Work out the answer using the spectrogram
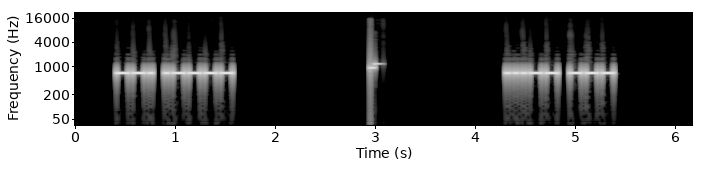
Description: Morse code, heard as a keyed tone, about 29 wpm, 700 Hz. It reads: G1 3O
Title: Single-Letter Single-Number 30wpm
